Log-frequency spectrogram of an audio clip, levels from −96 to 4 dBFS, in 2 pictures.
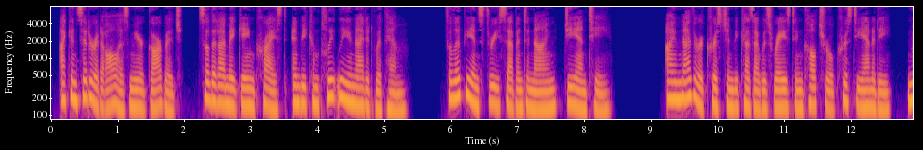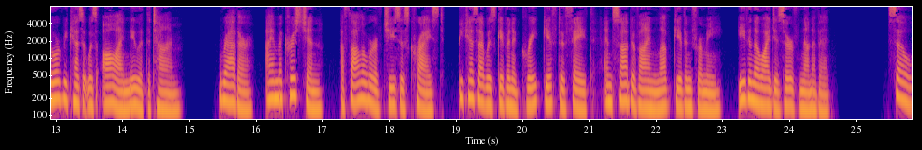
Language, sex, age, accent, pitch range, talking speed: English, female, 50-69, American, 130-170 Hz, 185 wpm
